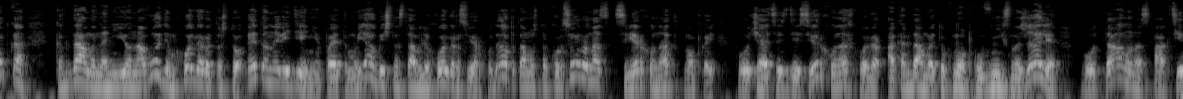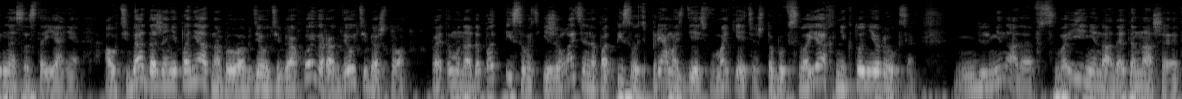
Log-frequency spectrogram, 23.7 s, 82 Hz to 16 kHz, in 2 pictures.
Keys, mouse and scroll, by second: 13.2 ctrl+z, 21.3-22.4 ctrl+scroll down 1.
